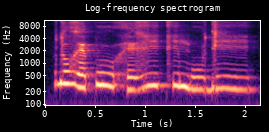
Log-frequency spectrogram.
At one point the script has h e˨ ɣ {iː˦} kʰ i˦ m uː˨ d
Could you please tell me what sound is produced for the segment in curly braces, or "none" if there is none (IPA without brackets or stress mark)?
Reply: iː˦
